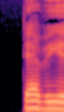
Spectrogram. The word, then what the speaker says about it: Debby: Debbie is spelled D-E-B-B-Y.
